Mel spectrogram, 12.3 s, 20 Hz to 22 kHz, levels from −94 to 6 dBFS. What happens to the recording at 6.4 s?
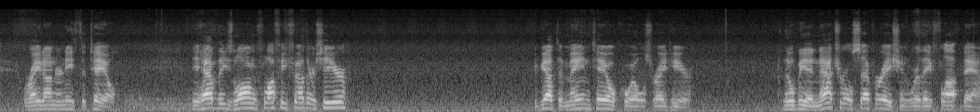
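At 6.4 s the audio is caught in a system hang loop running from 4.83 to 6.69 s: the hardware kept replaying one 0.37 s buffer, consistent with 16384 samples, five times at about 2.7 Hz. It sounds like a rhythmic stutter, and roughly two seconds of audio are lost. On a waveform or spectrogram, identical blocks repeat side by side.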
